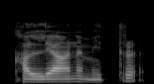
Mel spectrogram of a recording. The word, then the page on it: kalyana-mitra: Pali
